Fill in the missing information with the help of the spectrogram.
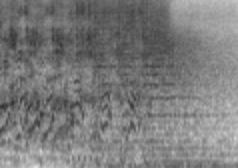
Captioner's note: everyone laughing; dramatic music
